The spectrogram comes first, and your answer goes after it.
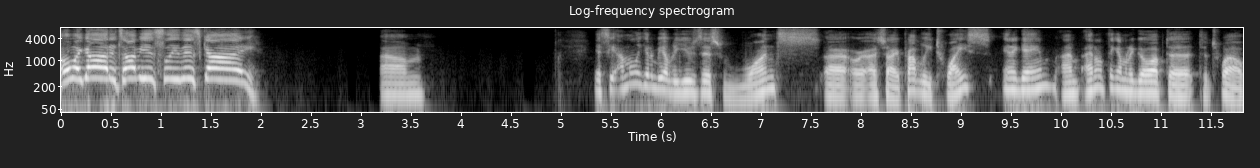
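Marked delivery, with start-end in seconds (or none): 0.0-2.0 high, loud mock scream. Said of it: "I'm sure somebody's screaming".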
